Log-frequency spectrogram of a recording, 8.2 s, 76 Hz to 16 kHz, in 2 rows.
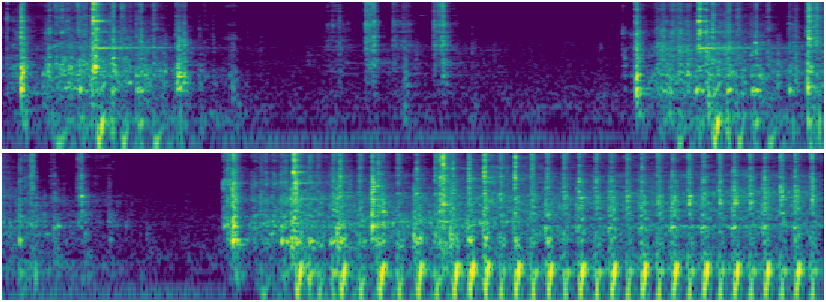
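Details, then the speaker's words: Baja minibike with 212 engine, exhaust and governor deleted for higher revs: a few cranking tries, then the single catches and settles into a quick, even firing beat with no knocks or misses; normal running. "It's a Baja bike with the 212 also. It's exhaust on there. I did the governor delete on them so I can rev a lot higher."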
